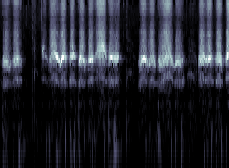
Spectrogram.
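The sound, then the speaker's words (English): A person whistles an unimpressive tune in three runs of quick, choppy notes with short pauses between them. The tone is thin, breathy and wavering, and no one talks. “now you know that's not a very impressive whistle.”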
